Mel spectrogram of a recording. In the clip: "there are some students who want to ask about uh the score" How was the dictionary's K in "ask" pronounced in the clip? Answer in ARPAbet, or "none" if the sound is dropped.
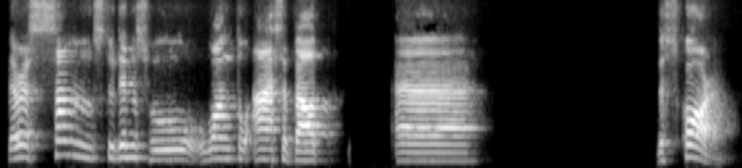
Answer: none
